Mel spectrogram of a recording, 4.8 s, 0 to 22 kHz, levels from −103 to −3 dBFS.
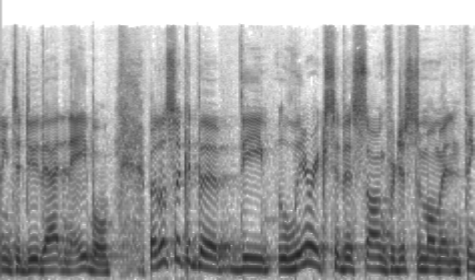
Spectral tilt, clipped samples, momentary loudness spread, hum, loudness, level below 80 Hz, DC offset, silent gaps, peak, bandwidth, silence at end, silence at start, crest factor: -4.5 dB/octave; under 0.1%; 3 LU; none; -22 LUFS; -60 dBFS; under 0.1%; none; -12 dBFS; 15.5 kHz; 0 s; 0 s; 12 dB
